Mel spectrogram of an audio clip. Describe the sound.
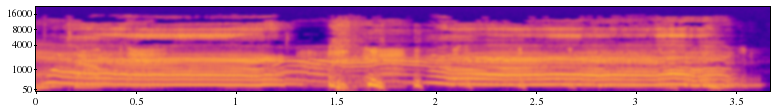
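A person's voice imitates a yowling cat in heat: a long, loud, wavering nasal wail with a brief warbling break in the middle, then sustained again for several seconds.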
